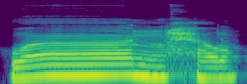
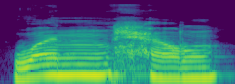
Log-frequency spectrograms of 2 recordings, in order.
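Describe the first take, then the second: First: The vowel after w is drawn out long. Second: The vowel after w is kept short. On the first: The speaker calls it wrong. "Jadi bukan dibaca seperti ini" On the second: The speaker calls it right. "jadi tidak dipanjangkan huruf waw fathahnya"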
